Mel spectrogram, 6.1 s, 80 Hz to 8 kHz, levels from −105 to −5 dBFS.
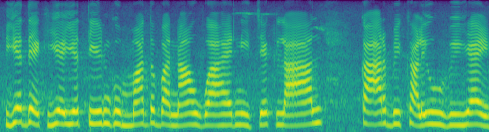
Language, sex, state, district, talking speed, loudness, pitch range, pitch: Hindi, female, Bihar, West Champaran, 155 wpm, -13 LUFS, 245-275 Hz, 255 Hz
